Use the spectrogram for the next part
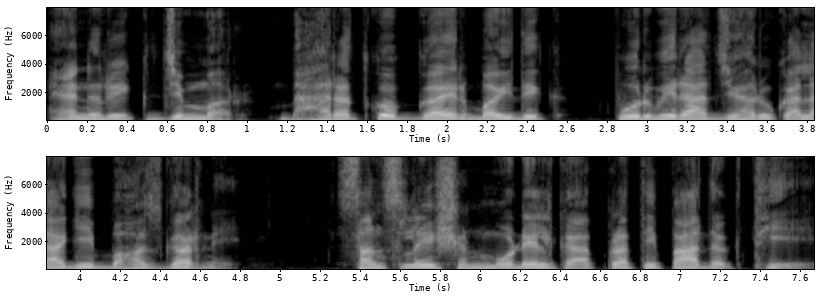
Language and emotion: Nepali, neutral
